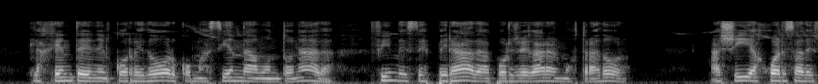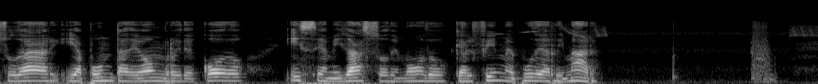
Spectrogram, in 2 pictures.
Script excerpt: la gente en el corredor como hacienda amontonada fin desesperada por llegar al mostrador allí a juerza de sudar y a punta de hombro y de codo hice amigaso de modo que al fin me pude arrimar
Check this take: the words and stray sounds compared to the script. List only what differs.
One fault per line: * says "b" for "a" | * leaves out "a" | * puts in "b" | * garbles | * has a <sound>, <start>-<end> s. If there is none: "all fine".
* has a thud, 14.9-15.1 s
* has a cough, 15.7-16.0 s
